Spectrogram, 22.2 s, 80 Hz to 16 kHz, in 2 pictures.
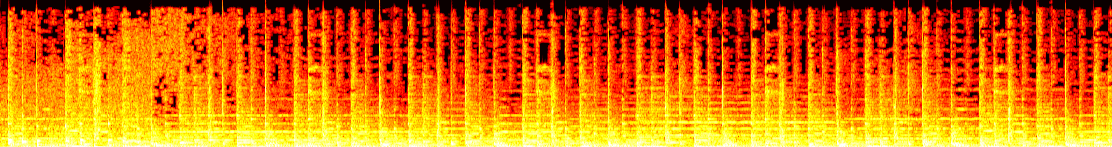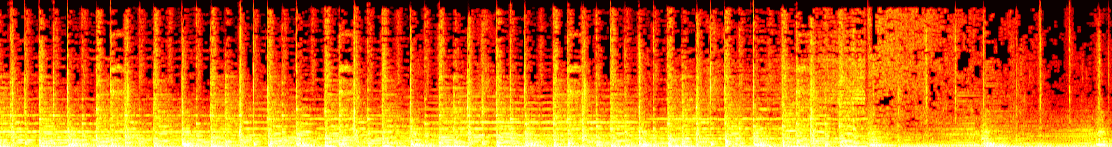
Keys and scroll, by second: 2.2 ctrl+c, 16.9 ctrl+-.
